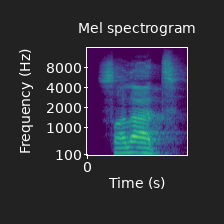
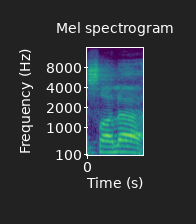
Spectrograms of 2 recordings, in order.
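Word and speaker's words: صلاة: On ne prononce pas le ta normalement. On ne dit pas zakat, salat. On dit zakah et salah.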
